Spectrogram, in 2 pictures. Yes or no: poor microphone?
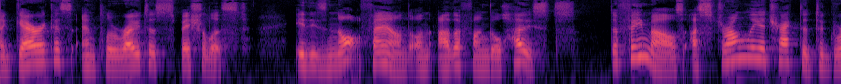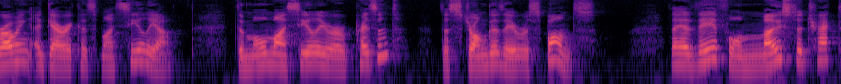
no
